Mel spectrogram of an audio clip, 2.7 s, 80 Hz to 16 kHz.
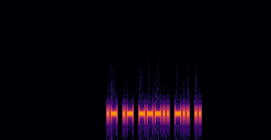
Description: Morse code, heard as a keyed tone, about 55 wpm, 700 Hz. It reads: AA8DI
